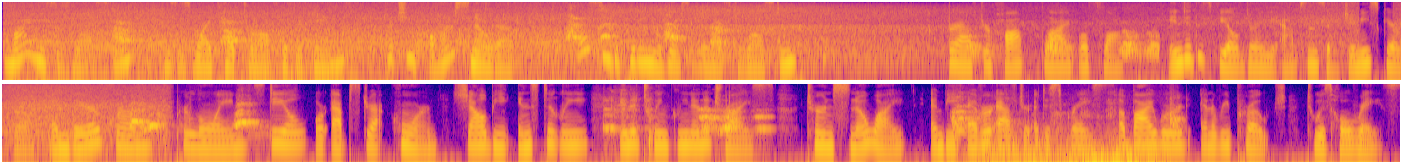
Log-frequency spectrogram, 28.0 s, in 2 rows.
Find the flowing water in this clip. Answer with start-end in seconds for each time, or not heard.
0.0-15.7.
